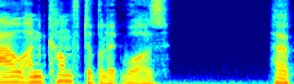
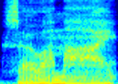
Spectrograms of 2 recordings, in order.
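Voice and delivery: low, soft, resigned echo; very subdued and burdened; heavy, weary; 4 semitones lower, 8 dB quieter than usual. A narrator's reading. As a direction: sink into a hushed, weary admission. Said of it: "His tone was heavy, weary".

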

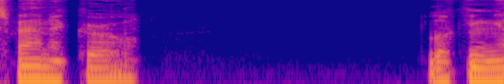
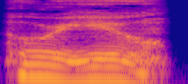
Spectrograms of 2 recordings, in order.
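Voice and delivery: higher-pitched, firm demand; hardened demand; 4 semitones higher than usual. A narrator's reading. Patient challenging the unseen voice, hard and demanding. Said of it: "he demanded, his tone hardening".

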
